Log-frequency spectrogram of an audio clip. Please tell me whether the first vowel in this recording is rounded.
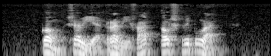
yes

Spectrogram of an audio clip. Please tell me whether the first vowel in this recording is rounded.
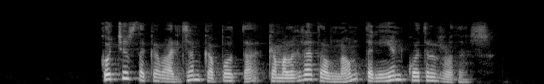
yes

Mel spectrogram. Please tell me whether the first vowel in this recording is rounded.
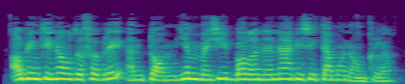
no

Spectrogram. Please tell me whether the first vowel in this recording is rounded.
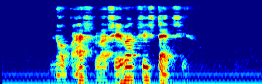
yes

